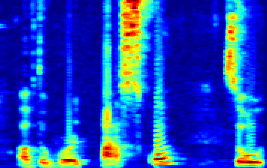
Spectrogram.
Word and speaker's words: Páscoa: Páscoa, Páscoa. So the S will be pronounced like this sound. Sh, sh, sh. Páscoa.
